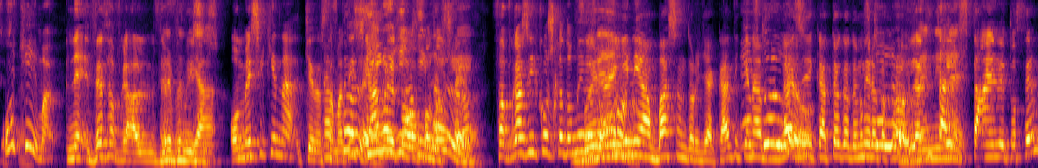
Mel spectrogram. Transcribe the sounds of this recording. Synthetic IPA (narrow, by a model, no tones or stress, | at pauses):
oemɐneðenθɐvɣɐlunðemisisomesçicenɐcenɐst̪ɐmɐt̪isleooðoseθɐvɣɐziikosisekɐt̪̬obiɾjboɾinɐʝiniɐmbɐsɐnd̪oɾʝɐkɐt̪icenɐɣɐziekɐt̪oekɐt̪o̞miɾiɐt̪oɾoilɐðit̪ɐleft̪ɐinet̪oθemɐ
